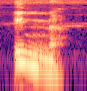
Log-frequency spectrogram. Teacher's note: Cara membacanya yakni dengan mendengungkan 2 sampai dengan 2,5 ketukan. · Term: gunnah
